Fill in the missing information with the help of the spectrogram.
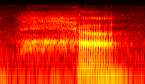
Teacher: Jadi hembusan dulu baru suara ha. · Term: huruf ha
